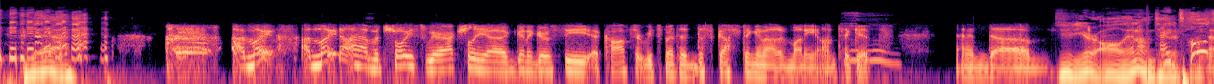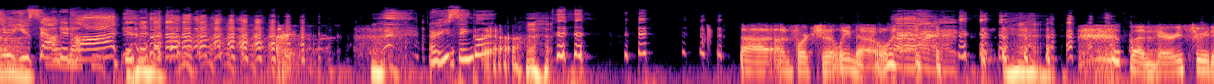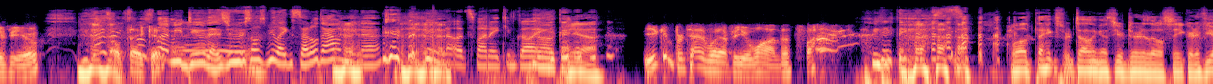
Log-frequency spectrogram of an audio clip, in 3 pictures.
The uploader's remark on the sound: One of our listeners is on the phone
